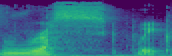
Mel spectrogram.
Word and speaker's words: Ruswick: down for all that all right and it's pronounced Russ week right yes awesome now you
